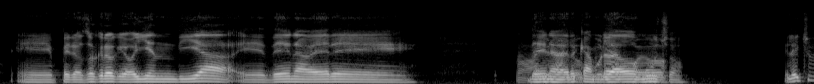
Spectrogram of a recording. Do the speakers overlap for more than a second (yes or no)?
yes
